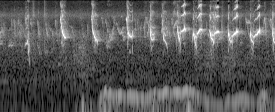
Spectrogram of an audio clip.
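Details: Long-tailed shrike singing in the morning, used to lure other shrikes into answering: a varied run of sharp, rising and falling whistled notes quickening toward the end, with a low steady hum underneath.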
